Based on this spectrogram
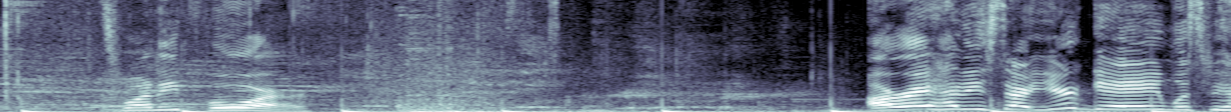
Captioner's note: whoosh; thump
